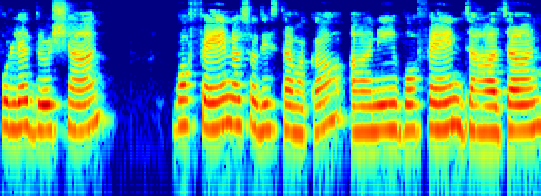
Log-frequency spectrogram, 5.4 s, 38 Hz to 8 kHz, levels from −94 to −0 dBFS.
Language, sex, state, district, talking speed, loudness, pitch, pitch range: Konkani, female, Goa, North and South Goa, 135 wpm, -17 LUFS, 240 Hz, 230-260 Hz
